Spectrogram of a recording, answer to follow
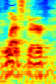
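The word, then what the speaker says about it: Leicester: alliance in the east which is even spelled like you know lycaster but of course you say lester there's just like five letters in the middle that don't matter and then you've got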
